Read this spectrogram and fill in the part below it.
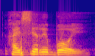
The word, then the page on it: gaisiroboe: Raga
